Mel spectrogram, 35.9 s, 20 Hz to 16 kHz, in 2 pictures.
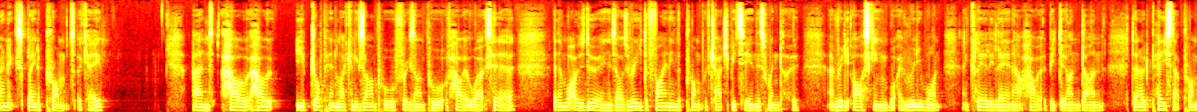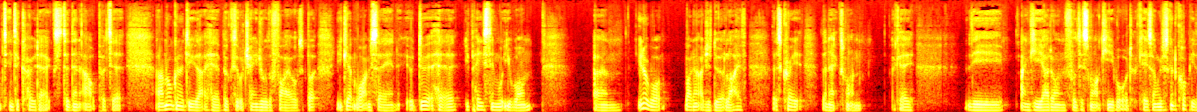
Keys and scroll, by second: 7.0 super+Tab, 9.5 super+Tab, 16.6 super+Tab, 34.7 super+c, 35.6 super+v.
